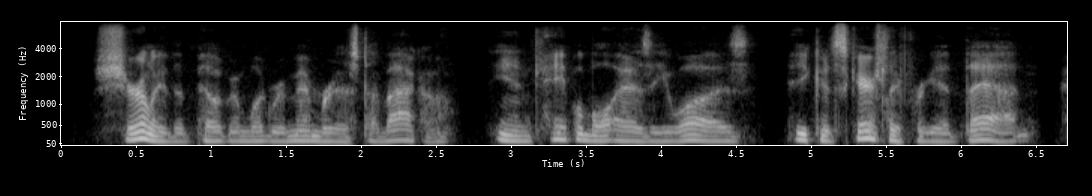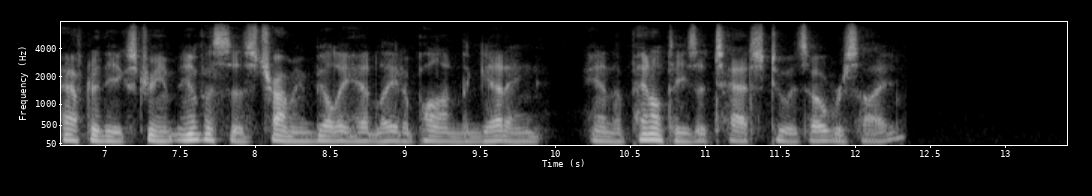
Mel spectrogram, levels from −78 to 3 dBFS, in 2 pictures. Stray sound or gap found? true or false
false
